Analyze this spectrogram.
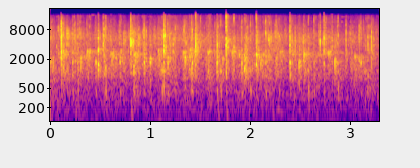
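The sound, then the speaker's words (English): An audience applauds steadily to celebrate its Stephen ministers as they stand, many hands clapping in a dense, continuous patter that stays fairly even in loudness for a few seconds, with no voices standing out. “A round of applause.”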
